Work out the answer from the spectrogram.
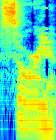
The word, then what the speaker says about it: Soria: those issues it's like it's like Gloria but Soria that's how it's pronounced yes you said it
